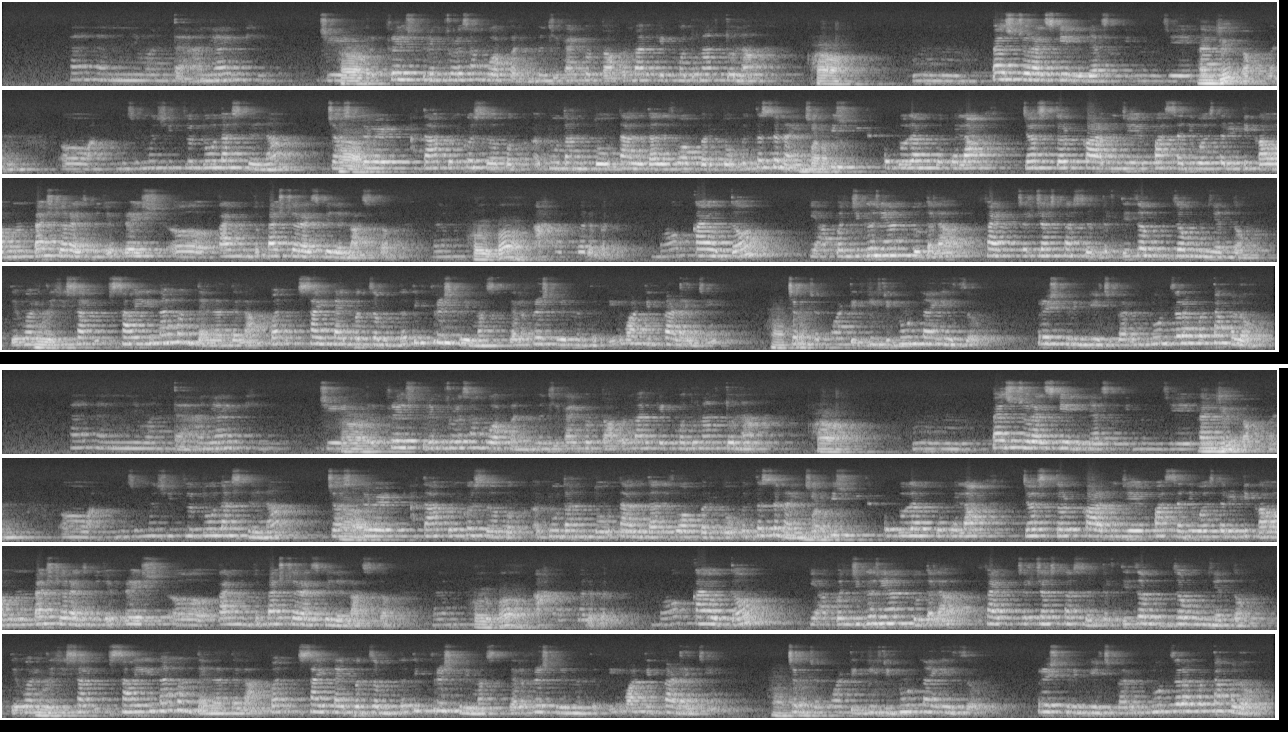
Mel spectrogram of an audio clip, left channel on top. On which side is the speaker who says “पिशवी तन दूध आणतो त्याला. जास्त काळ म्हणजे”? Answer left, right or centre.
Centre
